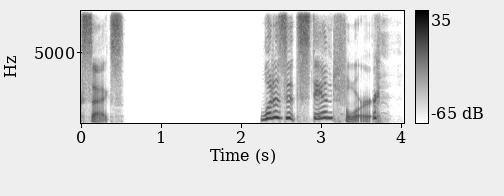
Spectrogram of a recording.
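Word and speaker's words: CeX: it's got to be kex they can't have seriously hold on it is pronounced like sex what does it stand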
